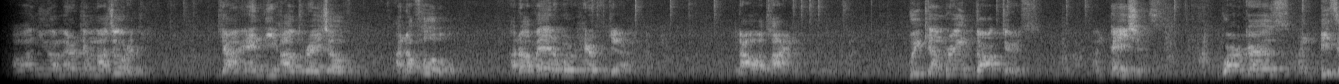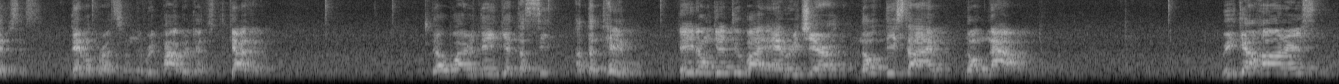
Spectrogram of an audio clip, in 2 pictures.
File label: imitation speech; Obama; 2nd trial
